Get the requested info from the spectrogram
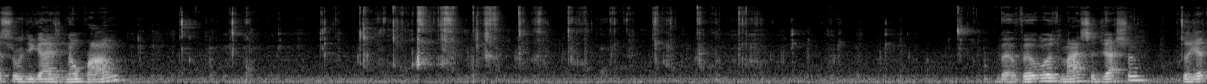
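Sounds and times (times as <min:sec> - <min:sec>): crisp chewing crunches: 0:01.4 - 0:10.0.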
